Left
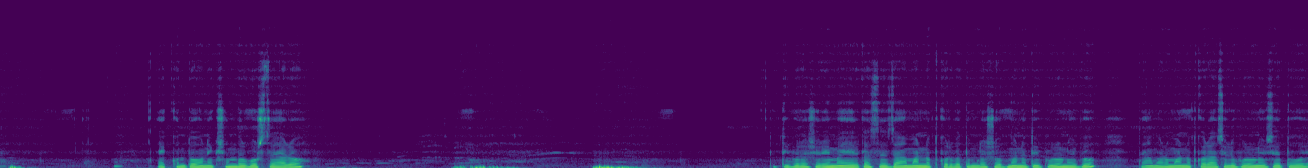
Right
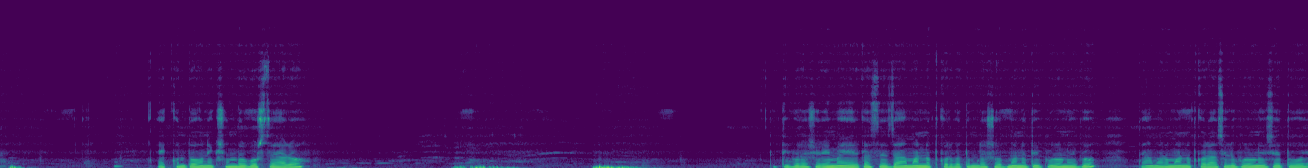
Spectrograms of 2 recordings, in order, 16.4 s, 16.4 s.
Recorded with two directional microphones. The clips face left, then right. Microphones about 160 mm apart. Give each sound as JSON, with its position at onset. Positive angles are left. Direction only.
{"t": 1.8, "sound": "a sound", "side_deg": 30}
{"t": 2.2, "sound": "speech", "side_deg": 25}
{"t": 9.6, "sound": "speech", "side_deg": 25}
